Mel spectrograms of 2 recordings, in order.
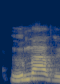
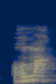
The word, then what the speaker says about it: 음악: 그러니까 이 경상도 방언에서 재밌는 게 뭐냐면 음악을 여기 경상도 출신 음악 이런 걸 발음을 하면 어막 이렇게 어막 이해가세요? 음악을 이 의 발음하고 어 발음이 이렇게 구분이 경상도 출신 좀 발음이 잘 안 돼요.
